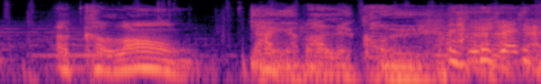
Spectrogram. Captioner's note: dramatically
